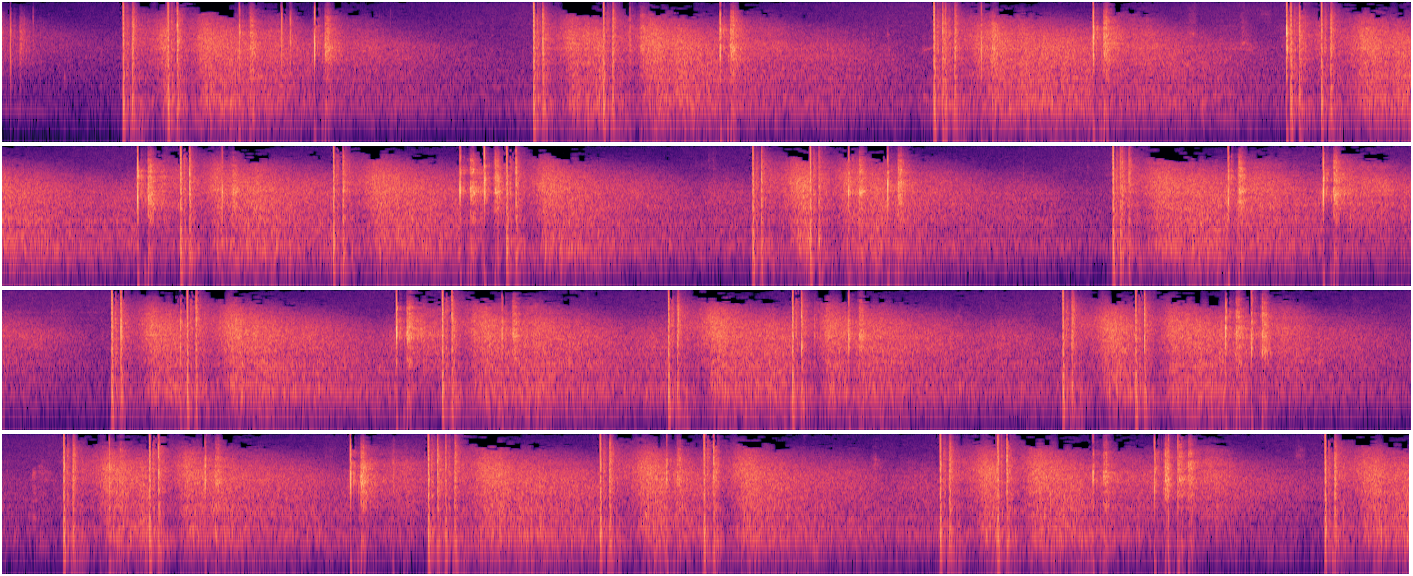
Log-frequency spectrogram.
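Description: Aerial fireworks display: shells bursting one after another, a sharp bang roughly every one to two seconds, often in quick clusters, each followed by a fading wash of sound.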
